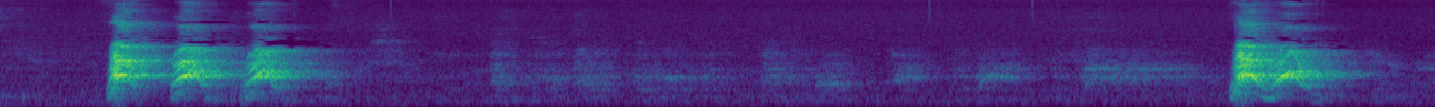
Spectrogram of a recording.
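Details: Indoor female Chihuahua reacting to animals and cartoons on TV: a quick burst of three sharp, rasping barks, quiet television audio, then one more loud bark near the end.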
